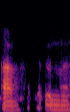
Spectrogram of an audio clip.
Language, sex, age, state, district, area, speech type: Malayalam, male, 45-60, Kerala, Wayanad, rural, conversation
